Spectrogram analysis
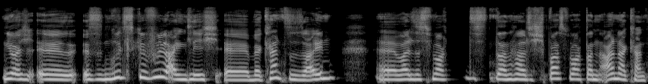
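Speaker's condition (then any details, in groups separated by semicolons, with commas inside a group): Down syndrome; congenital, born in Köln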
